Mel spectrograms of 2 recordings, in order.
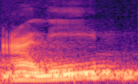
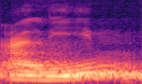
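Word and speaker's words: عليم: teman pedih ya ingat ini bacanya bukan Halim tapi Alif jadi mahroj ini memang penting dalam bahasa Arab sound color Alim itu aneh yang maha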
